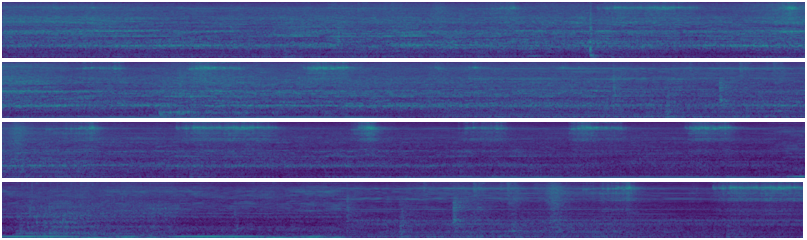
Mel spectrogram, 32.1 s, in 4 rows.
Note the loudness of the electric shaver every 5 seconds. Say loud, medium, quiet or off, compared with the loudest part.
medium, loud, loud, loud, loud, loud, loud.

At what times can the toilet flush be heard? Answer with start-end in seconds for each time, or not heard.
9.6-11.6, 24.2-25.9.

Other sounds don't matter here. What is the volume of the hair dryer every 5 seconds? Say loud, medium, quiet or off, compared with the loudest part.
loud, loud, loud, medium, quiet, quiet, quiet.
